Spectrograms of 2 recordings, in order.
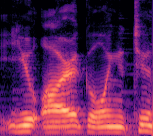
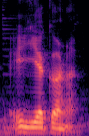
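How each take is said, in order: First: Every word is said fully and separately. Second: The words are shortened and run together.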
